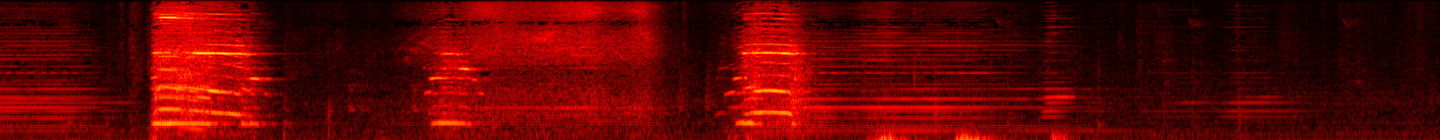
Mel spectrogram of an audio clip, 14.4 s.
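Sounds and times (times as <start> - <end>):
wind instrument: 1.4 - 2.9, 4.0 - 6.6, 7.2 - 11.0.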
